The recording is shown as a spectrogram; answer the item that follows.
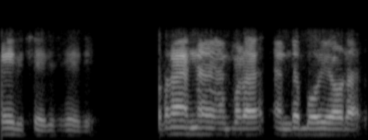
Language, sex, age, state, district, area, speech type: Malayalam, male, 45-60, Kerala, Alappuzha, rural, conversation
